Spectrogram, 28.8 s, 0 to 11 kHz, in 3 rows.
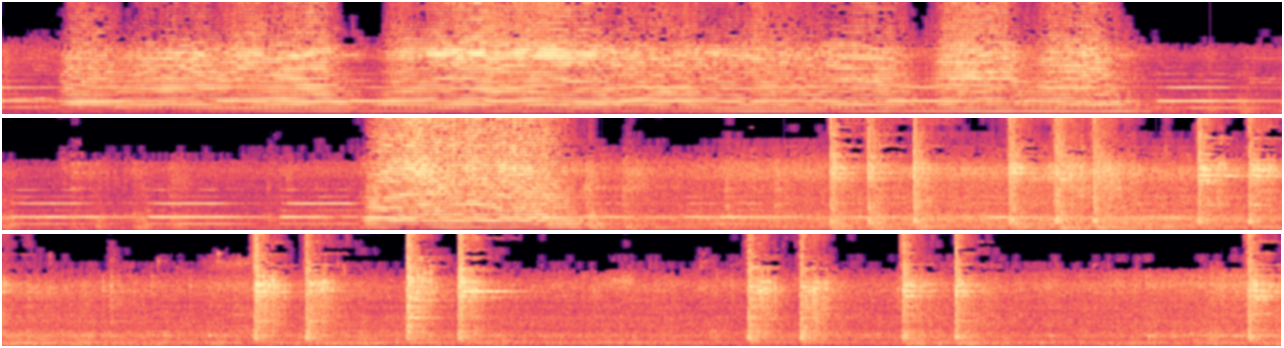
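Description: A PNR diesel-electric locomotive, DEL 921, sounds its horn in one long blast of about eight seconds, then a shorter blast a few seconds later. It then rolls past with its coaches in a loud rumble, wheels clacking over the rail joints.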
